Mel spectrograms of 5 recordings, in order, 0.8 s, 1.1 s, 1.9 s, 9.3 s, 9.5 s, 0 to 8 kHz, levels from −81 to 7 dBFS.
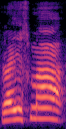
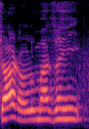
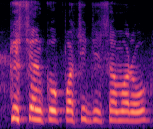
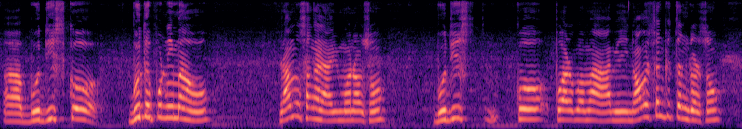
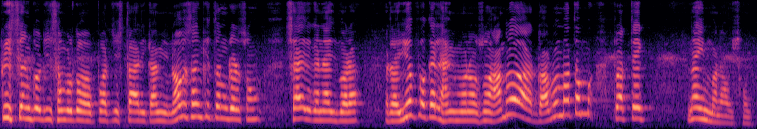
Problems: none marked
